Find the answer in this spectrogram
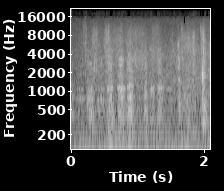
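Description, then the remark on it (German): A dog pants rapidly, a steady run of quick, breathy huffs repeating about every quarter second, with no voices over it. “Ähm, entschuldigen Sie, Sir, aber könnten Sie vielleicht zuerst den äh, Hund da...”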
